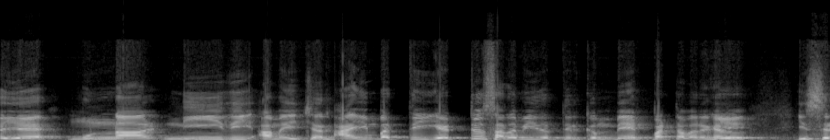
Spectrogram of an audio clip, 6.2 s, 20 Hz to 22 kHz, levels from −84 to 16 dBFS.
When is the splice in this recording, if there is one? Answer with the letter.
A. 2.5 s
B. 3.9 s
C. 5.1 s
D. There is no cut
A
